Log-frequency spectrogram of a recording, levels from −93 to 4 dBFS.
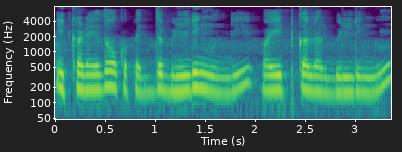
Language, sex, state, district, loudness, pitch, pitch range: Telugu, female, Andhra Pradesh, Chittoor, -16 LUFS, 180 Hz, 170-190 Hz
